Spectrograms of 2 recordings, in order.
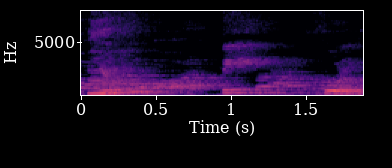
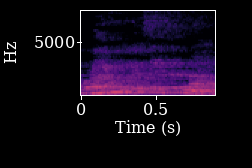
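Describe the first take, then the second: First: Beautiful spoken very slowly, beau-ti-ful split into its three syllables; beautiful pelan per suku kata. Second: Said in the usual way. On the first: Shown as a demonstration. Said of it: "itu tiga suku kata". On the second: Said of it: "Jadi misalnya seperti ini".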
